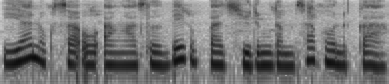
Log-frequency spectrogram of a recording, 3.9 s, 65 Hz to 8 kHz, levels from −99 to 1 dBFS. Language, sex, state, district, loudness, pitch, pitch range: Garo, female, Meghalaya, North Garo Hills, -14 LUFS, 200 Hz, 195-235 Hz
